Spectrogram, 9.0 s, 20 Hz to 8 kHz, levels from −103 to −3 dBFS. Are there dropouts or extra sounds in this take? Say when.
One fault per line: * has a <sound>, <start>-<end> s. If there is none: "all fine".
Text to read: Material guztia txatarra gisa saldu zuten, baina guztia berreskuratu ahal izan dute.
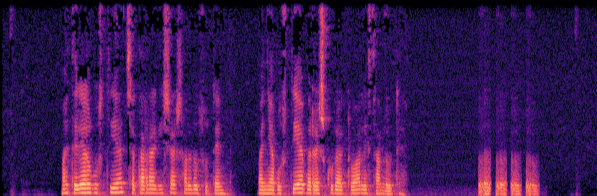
* has a laugh, 7.2-8.1 s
